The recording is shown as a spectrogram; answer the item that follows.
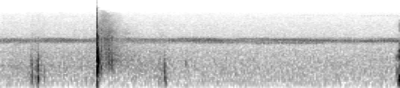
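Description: Crickets trilling steadily in a high, even tone, with one sharp click about a second in and a couple of fainter ticks.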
